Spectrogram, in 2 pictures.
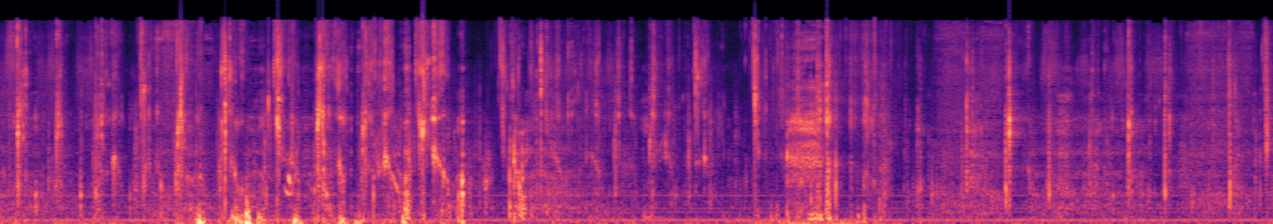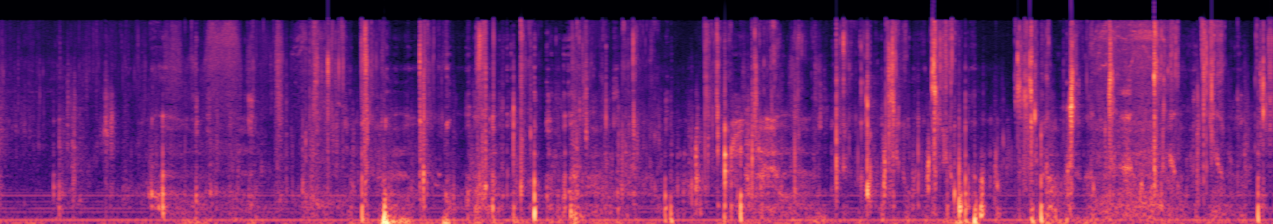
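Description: Close-miked biting and chewing of a breaded fried chicken burger: many sharp crunches from the crispy coating, mixed with wet mouth sounds, thinning out briefly in the middle.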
